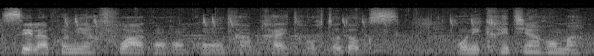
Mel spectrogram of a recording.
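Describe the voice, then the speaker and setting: A woman's voice: lowish voice, steady tone, measured pace, background noise, lightly acted. An actress playing a patient, formally polite history professor from Portugal, explaining things to her daughter outdoors. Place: outdoors at an ancient site.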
